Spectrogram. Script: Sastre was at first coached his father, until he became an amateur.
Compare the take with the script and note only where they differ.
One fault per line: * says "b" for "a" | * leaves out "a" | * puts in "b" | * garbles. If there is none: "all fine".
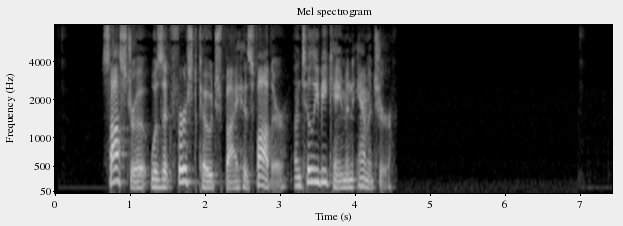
* puts in "by"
